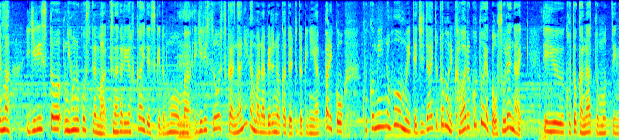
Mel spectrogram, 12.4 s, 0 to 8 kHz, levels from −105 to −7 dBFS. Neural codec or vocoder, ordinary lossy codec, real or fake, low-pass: none; none; real; none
